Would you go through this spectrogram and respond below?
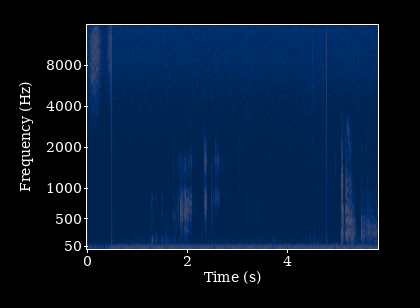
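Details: Stomach growling (borborygmi) in a resting, relaxing dog: low gurgles and squeaky rumbling bursts over a steady background hum, frequent, a normal sound.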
